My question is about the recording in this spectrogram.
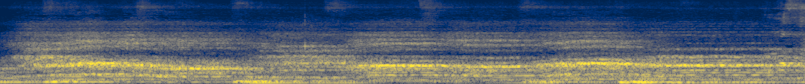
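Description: A church choir singing a slow thanksgiving hymn, voices holding long notes, with a low bass line swelling and fading beneath.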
